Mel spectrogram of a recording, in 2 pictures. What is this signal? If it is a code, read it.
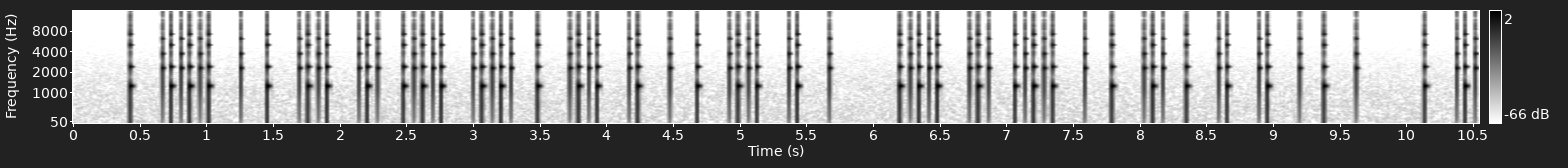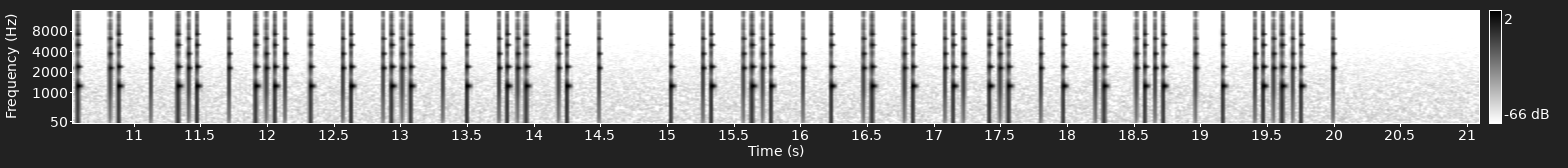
Morse code (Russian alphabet), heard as a telegraph sounder, hand-sent with a paddle, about 17 wpm. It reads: ЬЦЭЫЫ ФУНОТ ЫАИЩЫ ЩЧАЩЬ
